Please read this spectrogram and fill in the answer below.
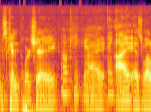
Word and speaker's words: Porche: um Ken um porch por Porche am I pronouncing your name correctly sir I I am hi my name is Ken Porche okay good I as well as a bunch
